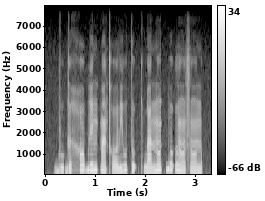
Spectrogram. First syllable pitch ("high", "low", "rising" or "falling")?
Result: low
